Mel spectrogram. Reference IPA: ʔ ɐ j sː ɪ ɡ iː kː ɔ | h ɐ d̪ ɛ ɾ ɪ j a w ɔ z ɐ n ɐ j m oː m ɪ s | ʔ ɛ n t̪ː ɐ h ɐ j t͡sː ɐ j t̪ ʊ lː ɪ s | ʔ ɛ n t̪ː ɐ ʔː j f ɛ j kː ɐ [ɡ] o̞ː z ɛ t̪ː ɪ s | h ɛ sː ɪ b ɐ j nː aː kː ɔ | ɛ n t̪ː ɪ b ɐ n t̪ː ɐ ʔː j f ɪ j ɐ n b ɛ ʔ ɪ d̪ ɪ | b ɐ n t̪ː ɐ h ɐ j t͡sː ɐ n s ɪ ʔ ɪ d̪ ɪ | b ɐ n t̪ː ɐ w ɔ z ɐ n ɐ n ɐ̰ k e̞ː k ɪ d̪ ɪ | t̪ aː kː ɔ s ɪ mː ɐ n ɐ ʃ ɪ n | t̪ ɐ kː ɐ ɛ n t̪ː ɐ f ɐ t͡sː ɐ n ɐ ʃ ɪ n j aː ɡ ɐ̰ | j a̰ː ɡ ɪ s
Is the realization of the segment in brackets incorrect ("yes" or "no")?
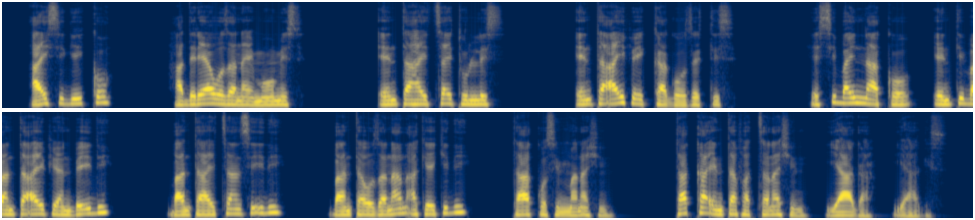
no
